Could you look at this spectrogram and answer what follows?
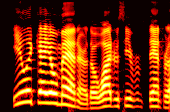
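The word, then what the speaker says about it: Ayomanor: Oh, the Titans just traded up and they took Elic Io Manor is how you say it. Elic Ao Manor, the wide receiver from Stanford.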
